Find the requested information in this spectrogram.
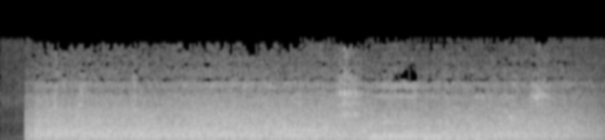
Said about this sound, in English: That riverfront home is obviously no match for the flooding along the Yellowstone River as it falls into the raging water when the riverbank was eaten away.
